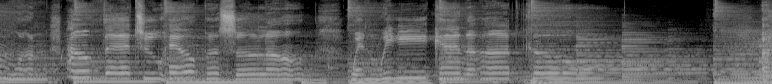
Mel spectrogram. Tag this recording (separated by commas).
Music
